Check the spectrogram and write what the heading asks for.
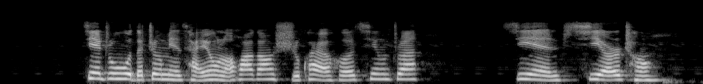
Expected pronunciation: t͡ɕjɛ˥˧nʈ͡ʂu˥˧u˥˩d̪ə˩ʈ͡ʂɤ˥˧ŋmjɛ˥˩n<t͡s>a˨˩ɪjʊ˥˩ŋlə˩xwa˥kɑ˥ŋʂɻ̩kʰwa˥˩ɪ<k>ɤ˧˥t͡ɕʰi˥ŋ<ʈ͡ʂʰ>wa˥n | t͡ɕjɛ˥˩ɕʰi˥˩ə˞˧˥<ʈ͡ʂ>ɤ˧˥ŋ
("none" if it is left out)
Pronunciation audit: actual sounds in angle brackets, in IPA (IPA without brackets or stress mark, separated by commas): t͡sʰ, x, ʈ͡ʂ, ʈ͡ʂʰ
